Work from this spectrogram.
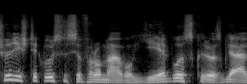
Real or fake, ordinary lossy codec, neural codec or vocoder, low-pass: fake; MP3, 96 kbps; codec, 16 kHz in and 24 kHz out, 0.6 kbps, FocalCodec, streaming, 2048 codes; 10.8 kHz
